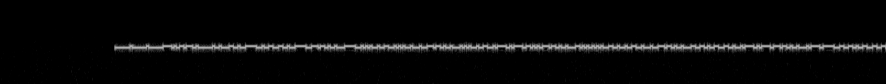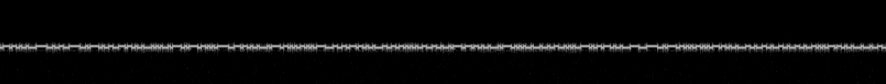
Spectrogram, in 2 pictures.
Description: RTTY (45.45 baud, 170 Hz shift), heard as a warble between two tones, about 2200 Hz centre. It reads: 05205 56261 62334 46021 82033 35828 52532 63345 34498 84203 36126 95344 00004 …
